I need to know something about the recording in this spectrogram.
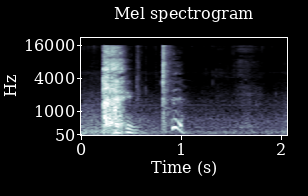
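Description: A man clearing his throat with two short coughs about half a second apart, the second ending in a brief falling voiced tone.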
